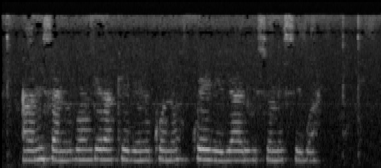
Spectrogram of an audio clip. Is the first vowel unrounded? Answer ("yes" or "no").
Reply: yes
